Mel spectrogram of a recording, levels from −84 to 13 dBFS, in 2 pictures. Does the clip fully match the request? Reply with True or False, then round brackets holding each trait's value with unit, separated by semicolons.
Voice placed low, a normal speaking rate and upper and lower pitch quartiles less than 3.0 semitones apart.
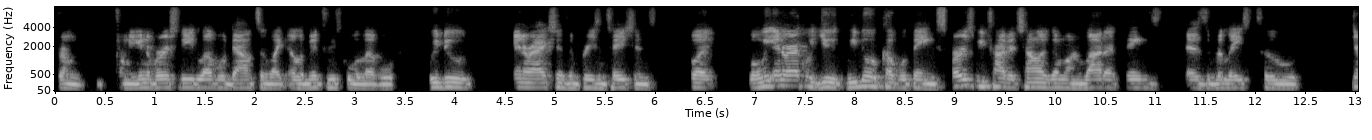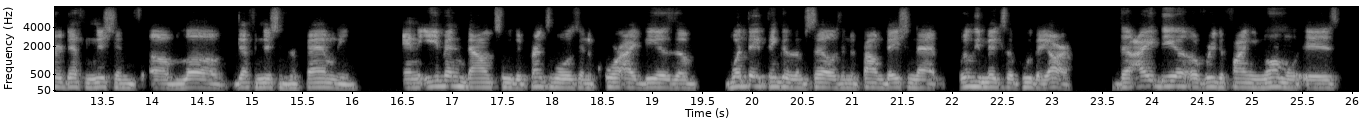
True (115 Hz; 190 wpm; 2.4 semitones)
